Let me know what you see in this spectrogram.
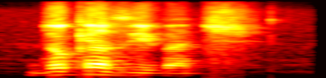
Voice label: "dokazywac", kurpiow

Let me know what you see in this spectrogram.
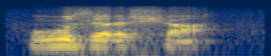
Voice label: "luzrzec", kurpiow

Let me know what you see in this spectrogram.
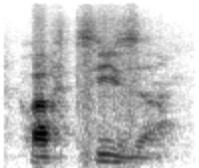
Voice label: "lachcyza", kurpiow

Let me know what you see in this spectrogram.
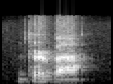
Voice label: "drwa", kurpiow

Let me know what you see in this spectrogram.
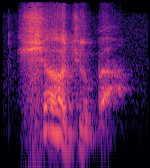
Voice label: "dzuba", kurpiow

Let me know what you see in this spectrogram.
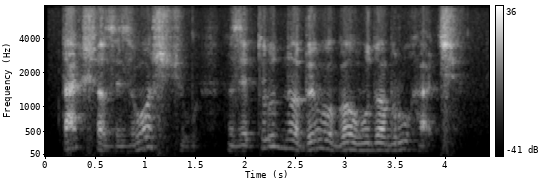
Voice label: "ludobruchac", kurpiow

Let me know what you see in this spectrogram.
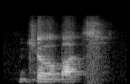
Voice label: "dzobac", kurpiow

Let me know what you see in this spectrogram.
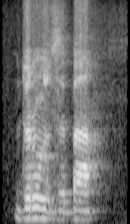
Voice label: "drozba", kurpiow

